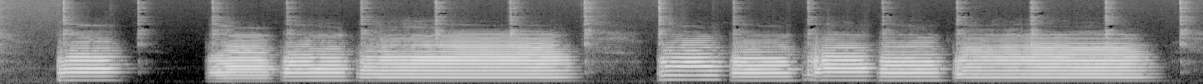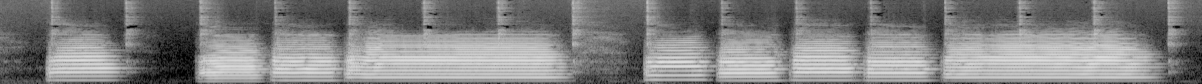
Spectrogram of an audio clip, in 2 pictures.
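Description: Tenor trombone playing a slow beginner exercise line twice through: short separate notes leading into long held notes, each held note a half note tied to a half note so it sounds as one whole note.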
